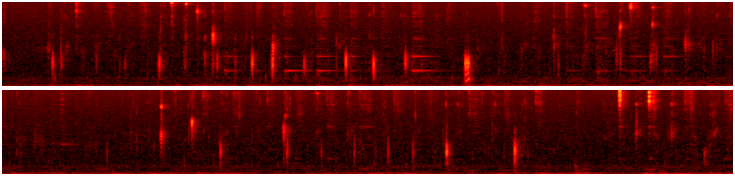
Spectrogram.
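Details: Cat Aliska working through Friskies wet food with beef indoors, with scattered sticky chewing clicks and lip smacks, a brief tonal chime early on, and low background hum throughout.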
